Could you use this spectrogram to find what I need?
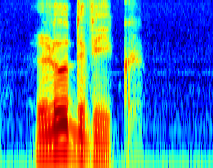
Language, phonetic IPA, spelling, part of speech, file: Polish, [ˈludvʲik], Ludwik, proper noun, Pl-Ludwik.ogg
